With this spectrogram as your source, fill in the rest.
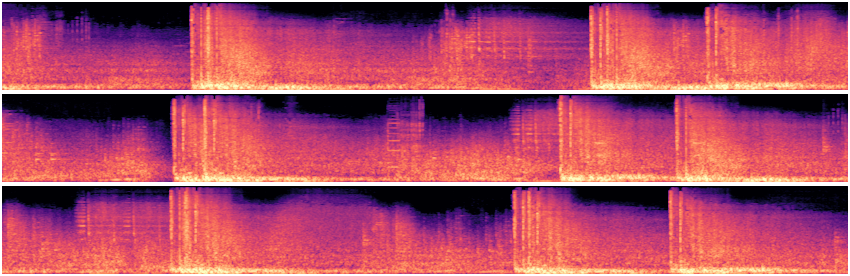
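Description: Heavy gunfire booms in a ranked online shooter match. Loud, reverberant shots and blasts come in irregular bursts every few seconds, with a rumbling tail between them and no voices.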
